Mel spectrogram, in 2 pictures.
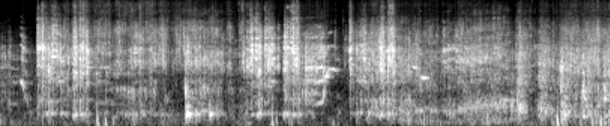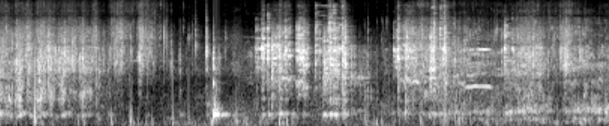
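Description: Water pours into a plastic jug.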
